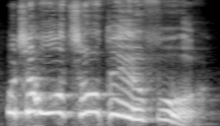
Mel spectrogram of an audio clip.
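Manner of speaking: jabbing at the former GM in a high squeaky mock voice; squeaky mocking aside. Real, not acted. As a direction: squeak it out like a sarcastic jab.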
